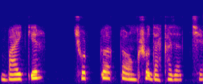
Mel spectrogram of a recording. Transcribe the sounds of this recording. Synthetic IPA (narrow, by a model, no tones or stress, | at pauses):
bajkeɾ | t͡ɕʰoʈːoɛk̚ʈaɔŋʃod̪ɛkʰad͡ʑatːɕʰe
